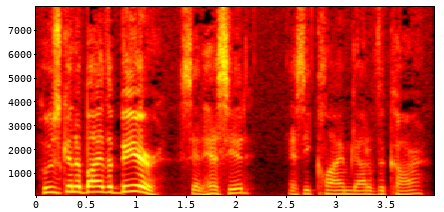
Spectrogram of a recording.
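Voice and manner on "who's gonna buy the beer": raised, high rowdy shout from the car; loud rowdy call. Acted. Hesiod to his buddies, a loud rowdy call. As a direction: call it out to the gang.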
